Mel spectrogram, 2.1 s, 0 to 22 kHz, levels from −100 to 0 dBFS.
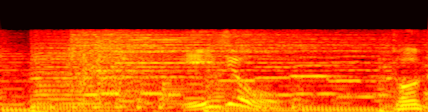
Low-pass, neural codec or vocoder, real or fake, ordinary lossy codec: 7.2 kHz; none; real; none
